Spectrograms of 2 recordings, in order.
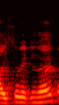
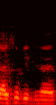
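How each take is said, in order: First: আইসোরেটিনয়েড said with a clear "রে" after "আইসো", not "টি"; correct pronunciation. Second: আইসোটিটিনয়েড said the usual way with "টি" in place of "রে"; common mispronunciation. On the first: Lecturer correcting students, saying আইসোরেটিনয়েড the proper way. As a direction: spell out আইসোরেটিনয়েড carefully with "রেটিনয়েড" intact. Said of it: "আসলে উচ্চারণ হচ্ছে আইসোরেটিনয়েড". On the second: Lecturer showing students the usual wrong আইসোটিটিনয়েড. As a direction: say আইসোটিটিনয়েড as everyone commonly does, with "টিটি". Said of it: "আমরা সবাই বলি আইসোটিটিনয়েড".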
